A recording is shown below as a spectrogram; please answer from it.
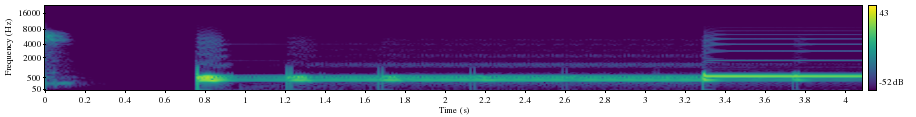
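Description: Elevator arrival bell: two chime strikes about two and a half seconds apart, each ringing on and fading slowly. The second strike is higher and brighter. A faint pulse runs through the ring about twice a second.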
